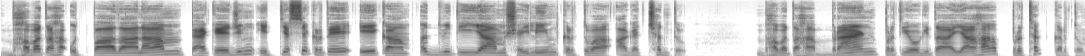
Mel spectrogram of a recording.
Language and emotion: Sanskrit, neutral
